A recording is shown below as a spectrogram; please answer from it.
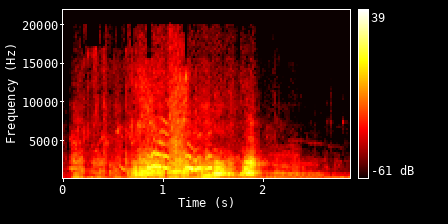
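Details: Street dog kept with other street dogs and a puppy: one loud, strained whining bark lasting about a second, wavering up and down in pitch, then a shorter yelping note, with faint background noise.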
